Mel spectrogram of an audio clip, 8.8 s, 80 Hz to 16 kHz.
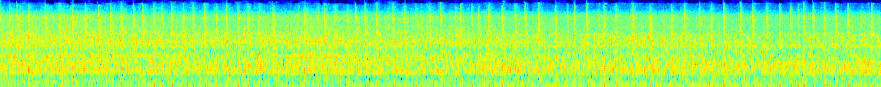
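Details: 1997 Suzuki RM250 two-stroke started in gear with choke after repairing dented header pipe: loud crackly buzz holding even, no misfires or rattles; runs clean and healthy.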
